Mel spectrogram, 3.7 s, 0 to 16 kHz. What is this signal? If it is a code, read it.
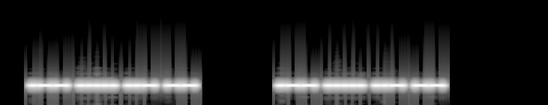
Morse code, heard as a keyed tone, about 41 wpm, 700 Hz. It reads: W5UM W5UM
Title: USA Call Signs - 4 Characters - Repeated 2x - 45wpm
